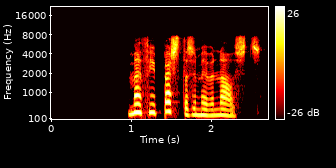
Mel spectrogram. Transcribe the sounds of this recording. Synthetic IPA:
mɛnθvipɛst̪as̬ɛmhɛvʏɾnawðst̪

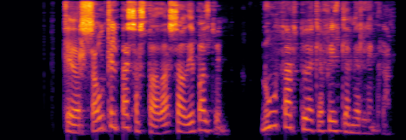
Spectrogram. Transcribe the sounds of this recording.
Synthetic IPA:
θɛɣaɾ̥saːwt̪ʰɪlpɛsːast̪aːðasaɣðɪpalt̪vɪn | nuθar̥t̪ʏɛhcːafɪlcamjɛɾlejŋkɾa

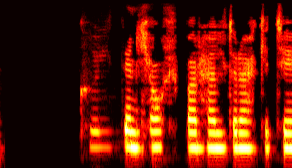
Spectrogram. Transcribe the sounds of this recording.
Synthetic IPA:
kʰʏlt̪ɪnçawl̥paɾ̥ɦɛlt̪ʏɾɛhcɪt̪ʰɪ

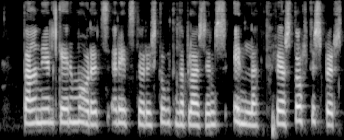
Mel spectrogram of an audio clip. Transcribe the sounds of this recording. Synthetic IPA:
t̪aːniɛlceːjɾmɔːɾɪt̪sreːt̪st̪jɔwɾɪst̪uːt̪ɪnt̪aplaːðsɪnseɪnlɛn̥t̪θɛːɣaɾ̥st̪owr̥t̪ɪspʏr̥t̪

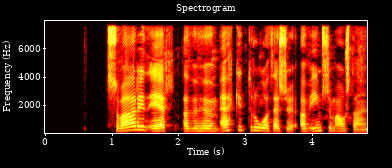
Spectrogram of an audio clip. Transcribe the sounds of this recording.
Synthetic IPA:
svaːɾɪðɛɾ | aðvɪðɦœːvʏmɛhcɪt̪ʰɾuːawθɛsːʏavijmsʏmʔaːwst̪aːðʏm

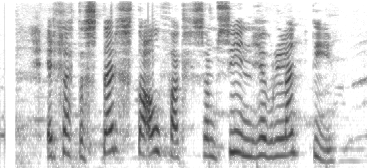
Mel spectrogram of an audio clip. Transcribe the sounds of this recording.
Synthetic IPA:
ɛɾ̥θɛht̪ast̪ɛɾst̪aaːwfak̪l̥sɛmsiːnɦɛvʏɾlɛn̥t̪i

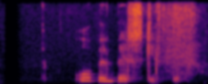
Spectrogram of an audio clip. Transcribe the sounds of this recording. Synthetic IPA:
ɔːpɪnpɛɾ̥scɪft̪ɪ

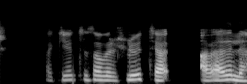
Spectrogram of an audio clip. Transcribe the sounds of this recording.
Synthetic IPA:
θaðcɛːt̪ʏ̥θawvɛɾɪl̥ʏːt̪ʰɪ | aðɛðlɪ

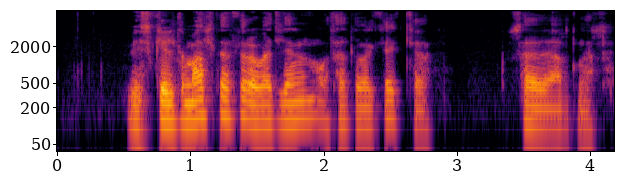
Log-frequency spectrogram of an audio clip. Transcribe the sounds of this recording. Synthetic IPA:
vɪscɪlt̪ʏmal̥t̪ɛft̪ɪɾawvɛt̪̬lɪnʏmɔɣθɛht̪avaɾcɛcːaθ | saɣðɪaɾt̪naɾ̥

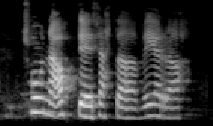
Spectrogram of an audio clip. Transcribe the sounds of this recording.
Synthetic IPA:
svɔːnaawht̪ɪθɛht̪aðvɛːɾa

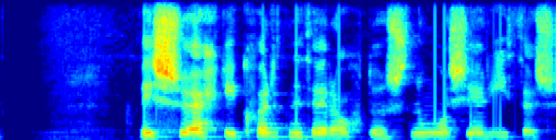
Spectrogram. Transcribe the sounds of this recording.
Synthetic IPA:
vɪsːʏɛhcɪkʰvɛɾt̪nɪθejɾawht̪aðsnuːasjɛɾiθɛsːʏ

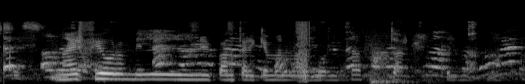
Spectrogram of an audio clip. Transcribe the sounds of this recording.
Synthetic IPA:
naːjɾ̥fjoːwɾʏmːɪlnʏɾpankaɾicamanːavɔːɾʏat̪ːaɾ̥ | t̪ʰɪlmahtna

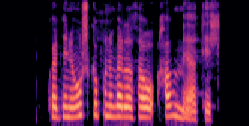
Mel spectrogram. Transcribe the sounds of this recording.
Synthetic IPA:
kʰvɛɾt̪nɪnɪowskœpʰanʏvɛɾðaθawhavmɛðat̪ʰɪl̥

